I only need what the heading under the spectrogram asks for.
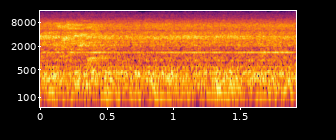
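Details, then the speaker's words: Hcalory Toolbox 2S Plus portable diesel heater a couple of minutes in, set to 10, its hottest setting. The pump ticks faster as the fan speeds up and warm air comes out. Loud, steady air rush with a faint high tone and no rattles; normal running at full power. "Now obviously I've got it on 10, the hottest I can have it on, which is why it's so noisy at the minute."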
